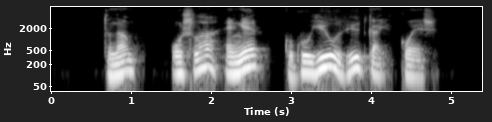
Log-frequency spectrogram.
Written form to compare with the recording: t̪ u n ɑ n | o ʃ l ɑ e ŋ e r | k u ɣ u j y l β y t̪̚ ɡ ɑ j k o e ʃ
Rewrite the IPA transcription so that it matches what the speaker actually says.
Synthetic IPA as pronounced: t̪ u n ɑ m | o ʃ l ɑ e ŋ e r | k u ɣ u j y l β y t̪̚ ɡ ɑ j k o e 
